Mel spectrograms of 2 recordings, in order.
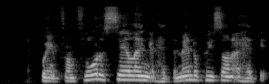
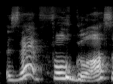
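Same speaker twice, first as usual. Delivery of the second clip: incredulous question; 6 semitones higher, 6 dB louder, slower than usual. Retold or imitated. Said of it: "he looks at it and he goes".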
